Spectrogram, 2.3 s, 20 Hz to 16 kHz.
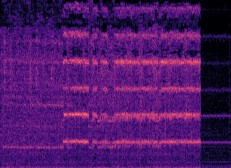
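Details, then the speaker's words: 1997 Toyota 4Runner at idle: steady high whistle that doesn't waver; the smoke machine found no leak. "Unfortunately, the stethoscope is not a good way to find a squeaky whistle noise."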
